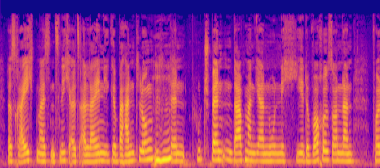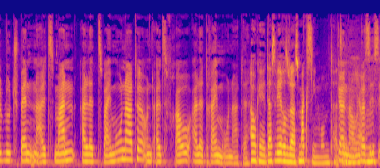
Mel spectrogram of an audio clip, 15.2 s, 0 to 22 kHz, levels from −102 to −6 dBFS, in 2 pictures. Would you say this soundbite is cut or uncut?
uncut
